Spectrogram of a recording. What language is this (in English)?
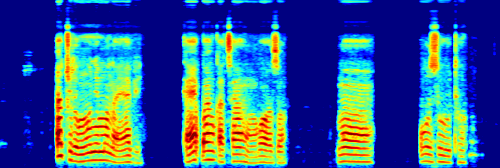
Igbo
